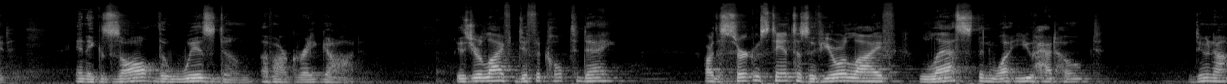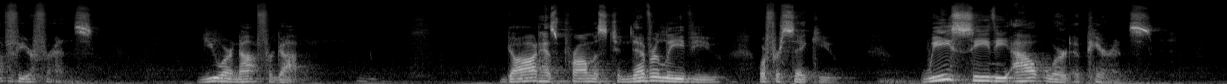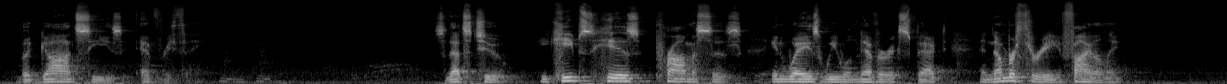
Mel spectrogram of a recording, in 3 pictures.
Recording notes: audio from New City Church in Champaign-Urbana, IL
